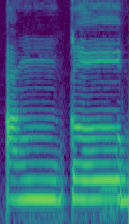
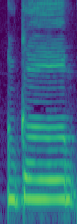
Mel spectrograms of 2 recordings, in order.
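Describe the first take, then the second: First: Both syllables get equal stress. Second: The second syllable is stressed, the first light. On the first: The speaker calls it wrong. "아무도 ăn cơm 이렇게 하는 사람 없어요" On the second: The speaker calls it right. "이렇게 발음합니다"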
